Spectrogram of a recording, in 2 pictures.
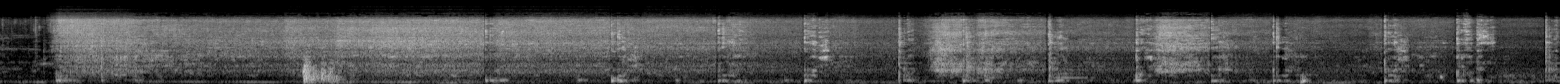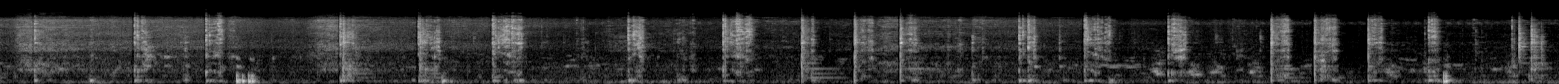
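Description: Sliced bitter melon (ampalaya) hitting hot oil in a wok with frying onion and garlic: a loud sizzle starts about half a second in and slowly dies down. A metal spatula stirs the vegetables, its strokes scraping and tapping the wok more and more often toward the end.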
